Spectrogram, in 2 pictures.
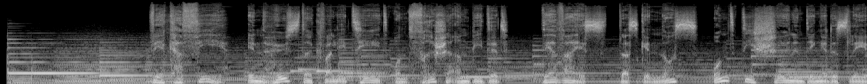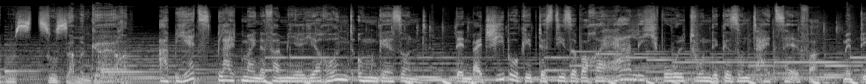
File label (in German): spot; tschibo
